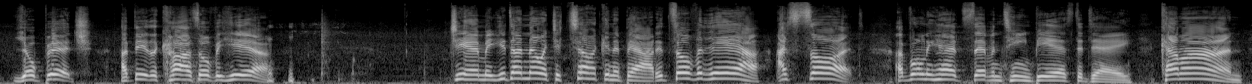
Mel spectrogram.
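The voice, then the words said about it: Put-on Boston accent, arguing. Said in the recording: “give us real quick a rendition of two Bostonians arguing back and forth”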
